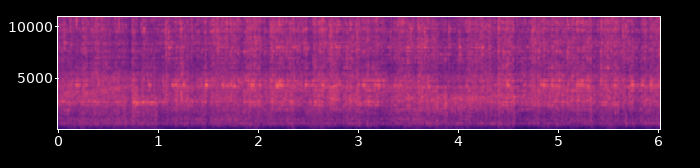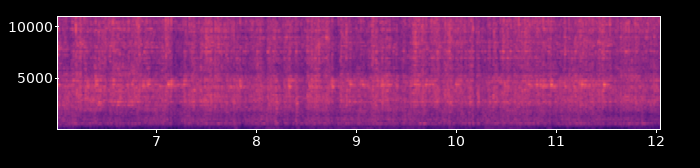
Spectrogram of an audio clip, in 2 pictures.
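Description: Mighty Mill hammer-mill ore crusher, driven by a handheld electric drill, running hard while its hammers shred USB connectors. A dense metallic rattling and clattering runs over a steady motor tone.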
